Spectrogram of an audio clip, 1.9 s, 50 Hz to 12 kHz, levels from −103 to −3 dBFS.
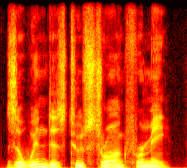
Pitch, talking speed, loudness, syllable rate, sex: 115 Hz, 225 wpm, -16 LUFS, 4.5 syllables/s, male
